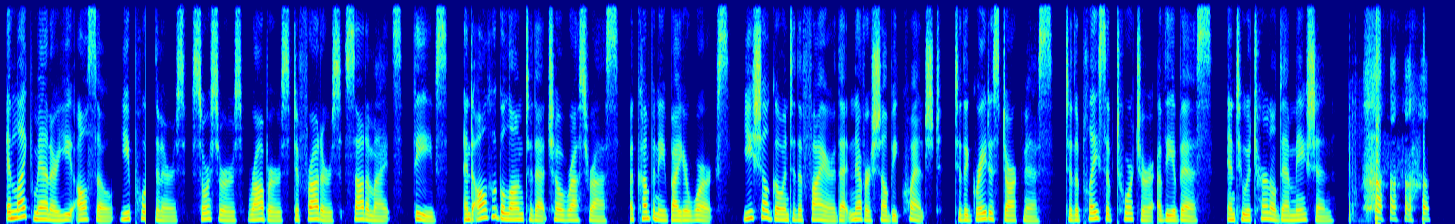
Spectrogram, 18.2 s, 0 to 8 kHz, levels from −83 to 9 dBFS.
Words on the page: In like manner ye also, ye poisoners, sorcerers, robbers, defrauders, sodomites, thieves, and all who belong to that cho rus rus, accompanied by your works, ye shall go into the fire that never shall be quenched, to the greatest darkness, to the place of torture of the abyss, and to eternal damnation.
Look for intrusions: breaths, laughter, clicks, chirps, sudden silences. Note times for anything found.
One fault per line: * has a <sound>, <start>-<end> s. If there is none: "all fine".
* has a dropout, 1.8-1.9 s
* has a laugh, 16.9-17.9 s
